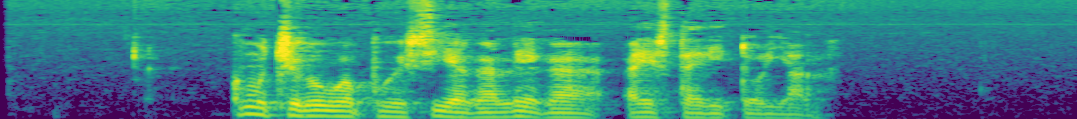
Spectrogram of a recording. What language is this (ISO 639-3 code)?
glg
